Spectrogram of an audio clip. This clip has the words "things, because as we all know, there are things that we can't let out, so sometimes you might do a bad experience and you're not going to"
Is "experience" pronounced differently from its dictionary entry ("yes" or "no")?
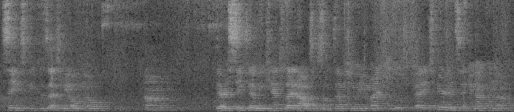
no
